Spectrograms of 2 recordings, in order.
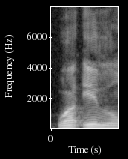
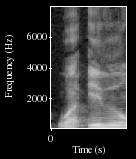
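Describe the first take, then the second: No difference in how they are said.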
